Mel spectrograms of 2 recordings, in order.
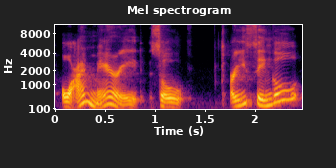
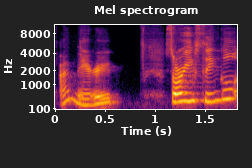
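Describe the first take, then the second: First: Said in the usual way. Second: High, sing-song gloating imitation; mock smug taunt. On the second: Imitating [name] flaunting her marriage at [name], high and smug. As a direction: rub it in his face, pitched up. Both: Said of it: "rub her marriage in his face".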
